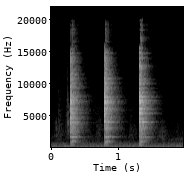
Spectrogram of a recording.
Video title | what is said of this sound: Immerse Yourself in the World of Stained Glass: Join ARTyRV's Glass Studio Livestream! | Do you hear the change? Hear the pitch?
